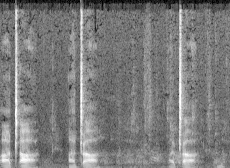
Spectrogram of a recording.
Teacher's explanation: hold your breath, make your ejective t and then release into a vowel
